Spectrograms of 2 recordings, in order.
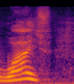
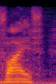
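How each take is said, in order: First: The word begins with a W sound. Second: The word begins with a V sound. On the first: "they're uh, taking it as something else" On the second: "They really pronounce it as V"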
